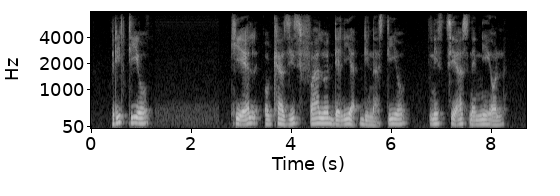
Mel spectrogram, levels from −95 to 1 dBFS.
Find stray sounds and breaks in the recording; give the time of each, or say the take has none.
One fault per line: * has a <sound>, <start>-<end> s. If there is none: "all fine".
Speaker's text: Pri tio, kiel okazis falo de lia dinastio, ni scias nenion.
all fine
